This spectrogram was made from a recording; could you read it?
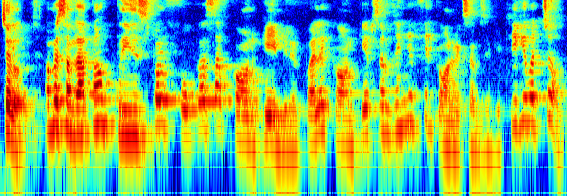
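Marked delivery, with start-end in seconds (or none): none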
